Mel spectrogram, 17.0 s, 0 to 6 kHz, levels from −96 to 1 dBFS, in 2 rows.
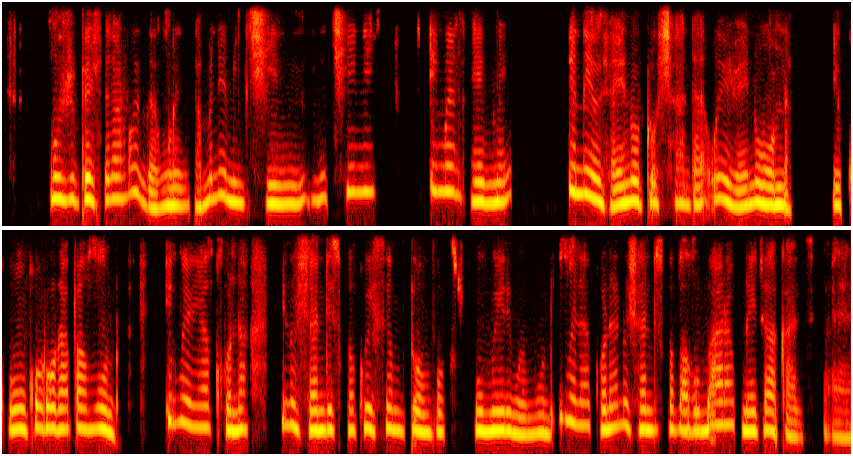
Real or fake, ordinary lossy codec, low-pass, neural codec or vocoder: fake; Opus, 16 kbps; 5.4 kHz; codec, 16 kHz, 8 kbps, FunCodec, trained on LibriTTS, 25 frames a second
